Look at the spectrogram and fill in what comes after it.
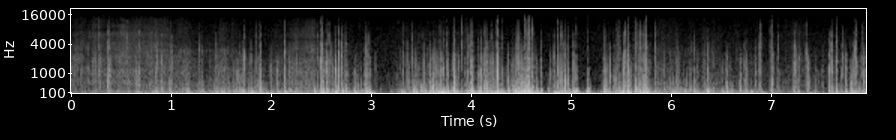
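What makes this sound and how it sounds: A thin, fibrous white Thai mulberry paper sheet is held in both hands and bent and crinkled by fingers with long nails. Irregular soft crackles and rustles run continuously over a heavy low, close rumble, with brief dips in loudness near the 3- and 5-second marks.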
